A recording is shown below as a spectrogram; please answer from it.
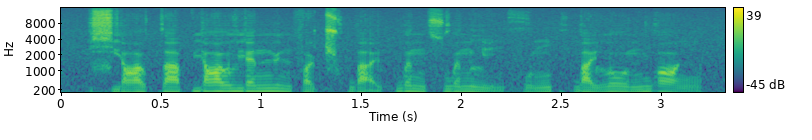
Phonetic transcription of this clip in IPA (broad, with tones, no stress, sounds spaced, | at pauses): ɕ j ɑ˧˥ ʊ̯ t̪ ä˧˥ p j ɑ˥ ʊ̯ l j ɛ˥ n̪ y˥˩ n f a˩ ɪ̯ ʈ͡ʂʰ w a̰˨˩ ɪ̯ p w ə˥˩ n s w ə˥ n l ḭ˨˩ n f ʊ˧˥ ŋ kʰ w a˧ ɪ̯ l o˥˧ ʊ̯ n̪ w ɑ˥˩ ŋ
